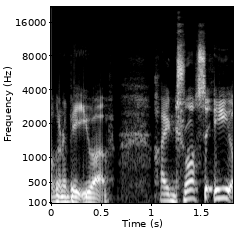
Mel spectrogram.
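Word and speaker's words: Hydrocity: to beat you up hydrosity or Hydro City it's hydrosity purely because hydrosity just sounds more fun to say if you say Hydro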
